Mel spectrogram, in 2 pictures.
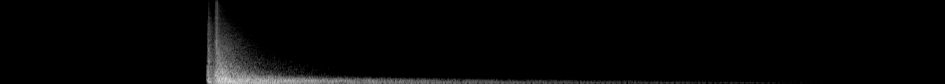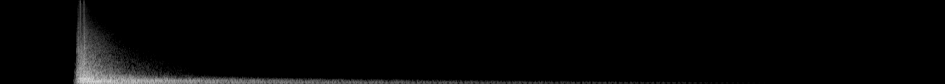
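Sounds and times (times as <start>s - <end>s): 
large concert bass drum medium flam: 2.1s - 4.8s, 10.2s - 13.6s.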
